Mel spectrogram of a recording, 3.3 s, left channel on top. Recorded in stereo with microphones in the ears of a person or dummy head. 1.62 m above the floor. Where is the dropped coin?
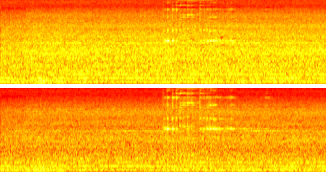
5° right (ahead or behind).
